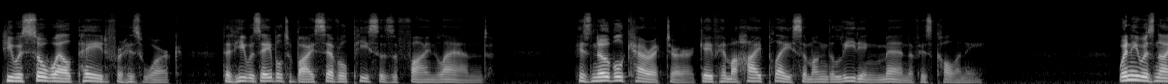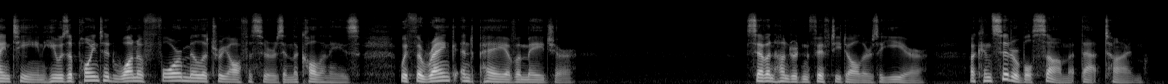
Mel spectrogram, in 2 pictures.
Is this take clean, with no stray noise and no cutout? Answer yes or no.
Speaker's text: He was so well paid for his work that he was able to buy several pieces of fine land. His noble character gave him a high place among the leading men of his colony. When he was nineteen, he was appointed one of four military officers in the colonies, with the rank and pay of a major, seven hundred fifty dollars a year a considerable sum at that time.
yes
